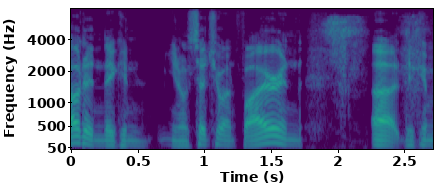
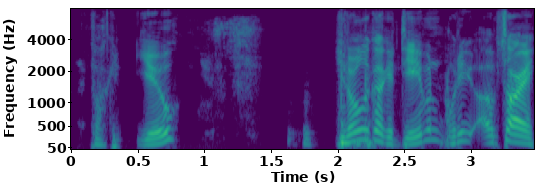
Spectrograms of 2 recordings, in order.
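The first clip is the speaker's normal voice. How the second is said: loud, high, freaked-out, wigging-out panic; 6 semitones higher, 7 dB louder than usual. Narrator voicing a man the players try to intimidate: freaking out. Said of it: "this dude like just fucking wigs out".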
